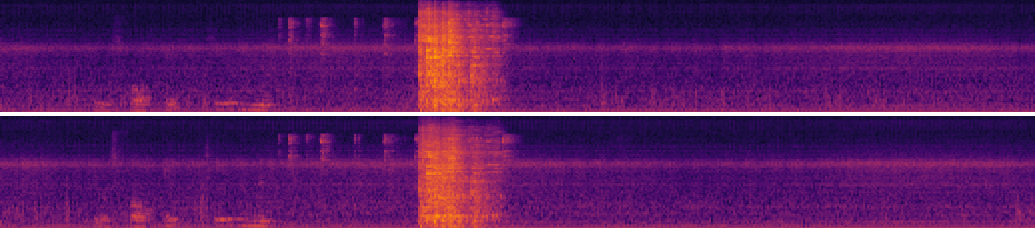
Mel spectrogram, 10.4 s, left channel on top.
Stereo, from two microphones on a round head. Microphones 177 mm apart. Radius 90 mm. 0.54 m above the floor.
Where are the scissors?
10° left (ahead or behind), 8 m.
